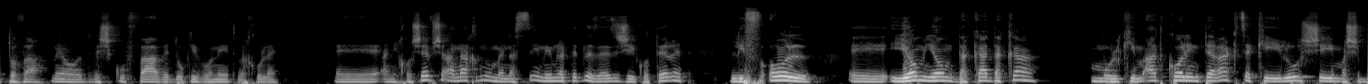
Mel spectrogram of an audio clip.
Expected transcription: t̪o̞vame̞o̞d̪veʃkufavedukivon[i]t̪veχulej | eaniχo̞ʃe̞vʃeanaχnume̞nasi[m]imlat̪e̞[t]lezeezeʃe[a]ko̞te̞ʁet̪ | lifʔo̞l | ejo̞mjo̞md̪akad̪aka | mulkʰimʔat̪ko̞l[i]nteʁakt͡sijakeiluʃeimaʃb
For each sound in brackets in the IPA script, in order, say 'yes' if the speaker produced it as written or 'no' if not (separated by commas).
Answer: yes, yes, yes, no, yes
